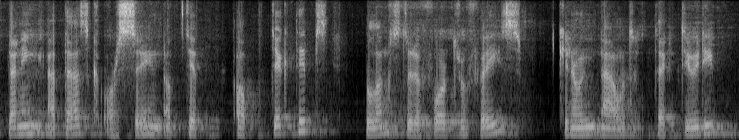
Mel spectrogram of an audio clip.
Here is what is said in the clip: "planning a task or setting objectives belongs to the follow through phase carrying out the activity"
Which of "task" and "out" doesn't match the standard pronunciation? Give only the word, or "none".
none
